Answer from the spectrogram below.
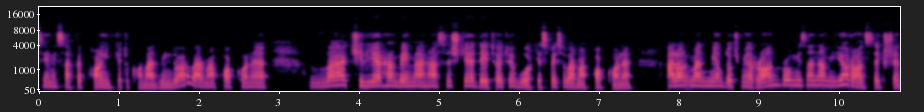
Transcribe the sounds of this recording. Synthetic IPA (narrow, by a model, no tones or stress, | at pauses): sjæniːsæfepʰɒːjint̪̚kʰcʰe̞t̪ʰukʰɒmænd̪vind̪oæɾobæɾmænpʰɒːkʰːo̞ne̞ | væcʰilie̞ɾɦæmbe̞inmæːnihæst̪e̞ʃcʰʲe̞d̪e̞jt̪ʰɒːjit̪ʰujevoɾcʰe̞spejsobæɾmænpʰɒːkʰːo̞ne | ʔælɒnmænmijɒmd̪ocʰmejeɾɒnromiːzænæmjɒːɾɒnsekʃen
